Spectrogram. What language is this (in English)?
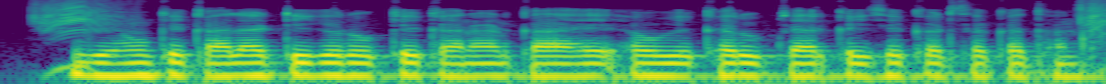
Chhattisgarhi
